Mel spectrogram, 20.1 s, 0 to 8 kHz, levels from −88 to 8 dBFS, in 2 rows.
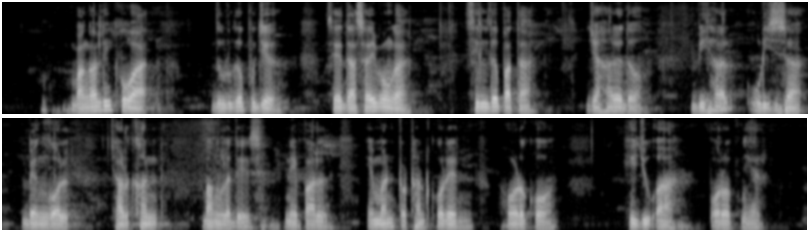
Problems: background conversations at intervals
